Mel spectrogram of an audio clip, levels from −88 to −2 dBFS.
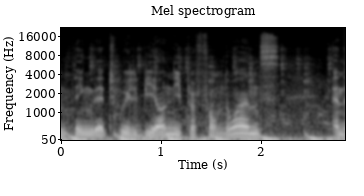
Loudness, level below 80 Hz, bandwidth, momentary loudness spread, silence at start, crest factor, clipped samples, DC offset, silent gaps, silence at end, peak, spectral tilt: -28 LUFS; -32 dBFS; 17.5 kHz; 9 LU; 0 s; 14 dB; under 0.1%; under 0.1%; none; 0 s; -12 dBFS; -7 dB/octave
